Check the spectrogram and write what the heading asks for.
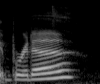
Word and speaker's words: Brita: Um, I don't know if anyone's seen the Brita trend. Also, I hope that's how you pronounce it. It is.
